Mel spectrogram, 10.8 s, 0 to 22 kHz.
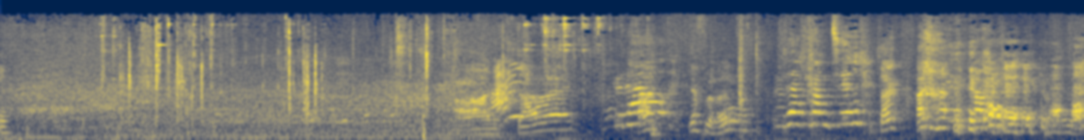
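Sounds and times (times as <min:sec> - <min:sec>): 
speech: 0:00.0 - 0:00.2, 0:04.7 - 0:10.8
keys jangling at the front door of a shared house: 0:01.0 - 0:03.3, 0:05.1 - 0:06.2
laughter: 0:09.2 - 0:10.8.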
